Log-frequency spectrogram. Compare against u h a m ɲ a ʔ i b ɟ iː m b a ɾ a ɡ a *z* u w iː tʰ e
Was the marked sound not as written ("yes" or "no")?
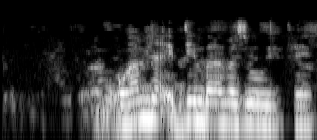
no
